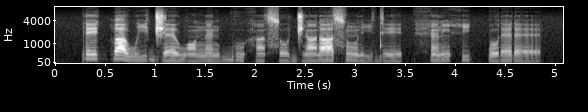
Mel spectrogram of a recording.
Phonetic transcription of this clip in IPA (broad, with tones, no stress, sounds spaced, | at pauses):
ɾ e˦ ɡ͡b a˦˨ w i˨˦ d͡ʒ ɛ˧ w ɔ̃˨ n ɛ̃˨˦ ɡ͡b u˦˨ h ã˨ s o˨ d͡ʒ ã˨˦ ɾ a˦ s ũ˦˨ ɾ i˨ d e˧ | h ɛ̃˧ ɾ ĩ˦ h i˦˨ k͡p o˧ ɾ ɛ˧ ɾ ɛ˨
